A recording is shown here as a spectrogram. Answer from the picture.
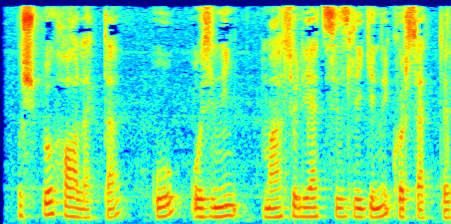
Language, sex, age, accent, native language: Uzbek, male, 18-24, Surxondaryo, Uzbek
